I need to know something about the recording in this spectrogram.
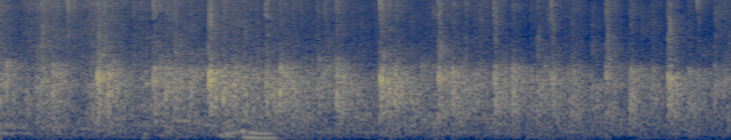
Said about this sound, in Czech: Takže jestli tady jsou nějaký maminky, nebo jestli nás sledují nějaký maminky, nebo jestli nás sledujete, máte doma nějaký maminky, nebo jste sami maminky, tak juhu, my vám tleskáme a přejeme vám všechno nejlepší k tomuto svátku.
